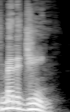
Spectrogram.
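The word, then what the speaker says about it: Medellín: It's not Medellin. It's Medellin.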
